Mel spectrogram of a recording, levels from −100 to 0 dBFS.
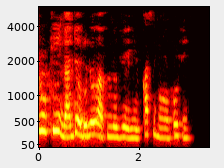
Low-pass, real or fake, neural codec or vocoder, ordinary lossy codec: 5.4 kHz; fake; codec, 16 kHz, 4 kbps, FreqCodec, larger model; AAC, 24 kbps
